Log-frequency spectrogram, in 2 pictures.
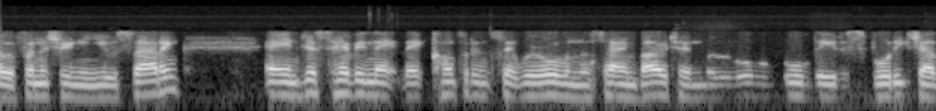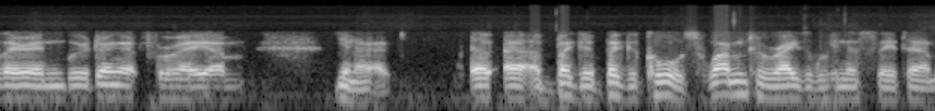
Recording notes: We are joined on the phone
